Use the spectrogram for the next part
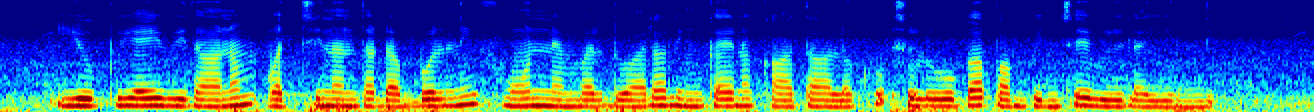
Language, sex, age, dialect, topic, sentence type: Telugu, female, 18-24, Southern, banking, statement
